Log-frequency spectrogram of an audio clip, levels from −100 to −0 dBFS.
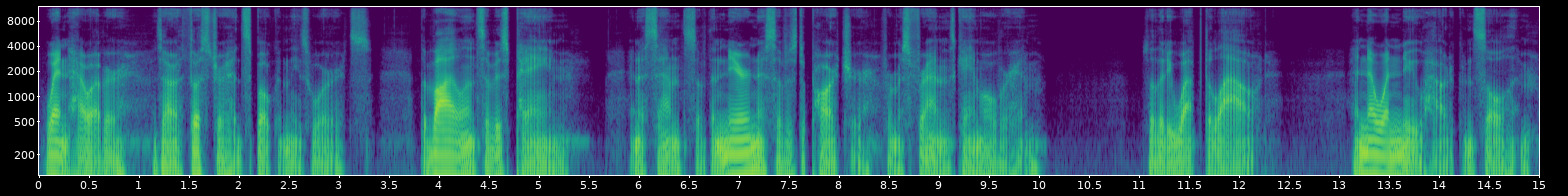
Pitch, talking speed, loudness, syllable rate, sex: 100 Hz, 160 wpm, -25 LUFS, 5.0 syllables/s, male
